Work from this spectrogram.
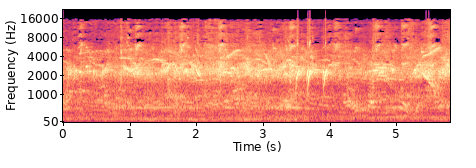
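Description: Many caged songbirds, including magpie robins, squawk and chirp at once at a bird market, a busy, overlapping chorus of sharp calls with bursts of louder squawks.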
